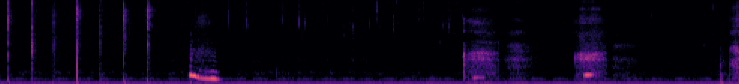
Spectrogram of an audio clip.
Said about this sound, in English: Oh, listen. Listen to this dildo slap against my butt pussy.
